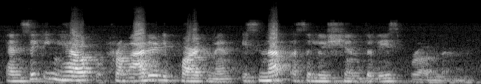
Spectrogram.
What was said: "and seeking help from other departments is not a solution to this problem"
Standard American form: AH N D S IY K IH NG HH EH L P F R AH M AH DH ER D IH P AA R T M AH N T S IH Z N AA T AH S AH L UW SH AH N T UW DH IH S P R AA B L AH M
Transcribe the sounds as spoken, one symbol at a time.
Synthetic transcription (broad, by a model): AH N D S IY K IH NG HH EH L P F R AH M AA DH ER D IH P AA R T M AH N T IH S N AA T AH S AH L UW SH AH N T UW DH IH S P R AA B L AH M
